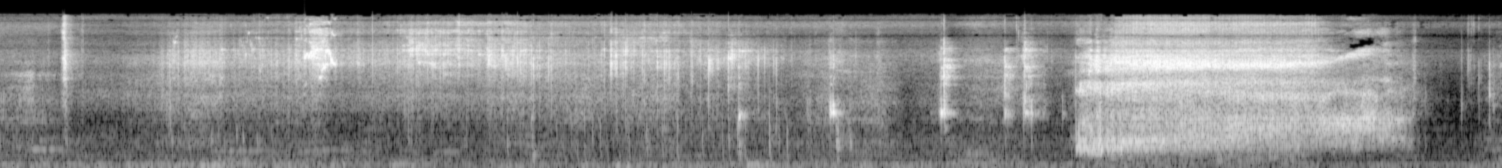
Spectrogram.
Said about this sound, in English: That's a fucking bong hit.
